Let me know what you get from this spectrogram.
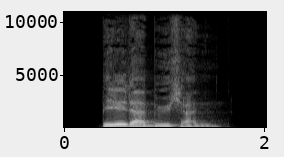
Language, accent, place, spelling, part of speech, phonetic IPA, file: German, Germany, Berlin, Bilderbüchern, noun, [ˈbɪldɐˌbyːçɐn], De-Bilderbüchern.ogg
- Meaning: dative plural of Bilderbuch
